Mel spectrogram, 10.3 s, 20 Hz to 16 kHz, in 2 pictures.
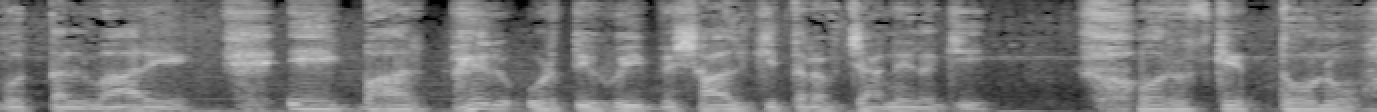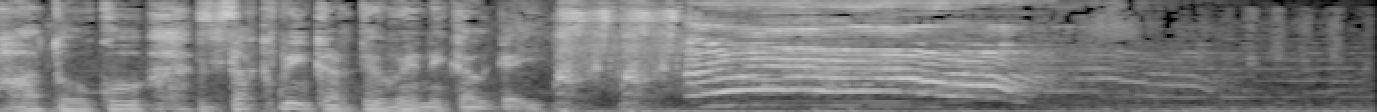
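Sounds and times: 
speech: 0.0s - 7.8s
man screaming in pain: 7.8s - 9.7s.

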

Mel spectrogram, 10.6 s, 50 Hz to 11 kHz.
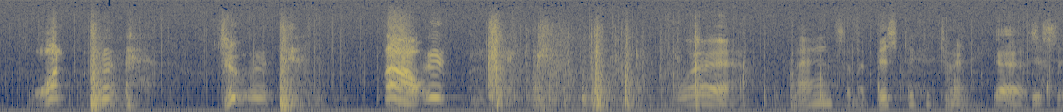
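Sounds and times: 
speech: 0.4s - 1.4s, 2.2s - 3.0s, 3.8s - 6.0s, 6.8s - 10.6s
door being broken open: 2.8s - 3.3s, 3.9s - 8.1s.

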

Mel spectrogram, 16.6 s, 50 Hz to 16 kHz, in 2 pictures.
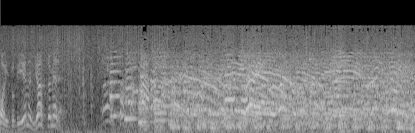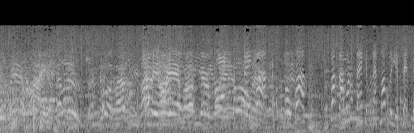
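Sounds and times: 
speech: 0.0s - 1.4s, 2.0s - 3.7s, 16.1s - 16.5s
party crowd chattering in a parlor: 2.0s - 16.5s
party crowd laughing in a parlor: 2.5s - 14.4s.

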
